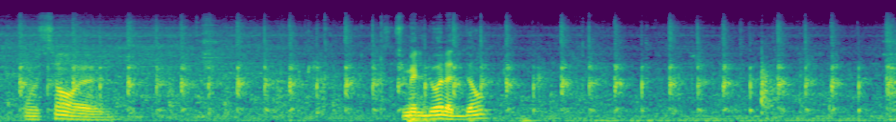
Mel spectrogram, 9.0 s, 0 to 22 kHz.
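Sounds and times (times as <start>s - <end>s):
milking machine pulsator ticking during milking of a dairy cow herd: 0.0s - 8.9s
speech: 0.2s - 1.3s, 4.0s - 5.0s.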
